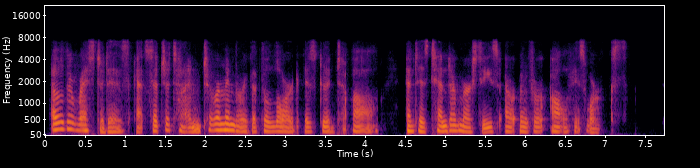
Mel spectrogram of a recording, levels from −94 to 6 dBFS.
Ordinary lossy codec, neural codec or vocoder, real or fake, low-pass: Opus, 16 kbps; codec, 24 kHz, 1 kbps, SNAC; fake; 7.2 kHz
